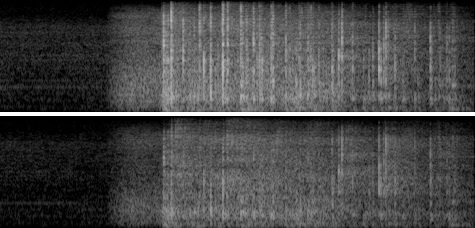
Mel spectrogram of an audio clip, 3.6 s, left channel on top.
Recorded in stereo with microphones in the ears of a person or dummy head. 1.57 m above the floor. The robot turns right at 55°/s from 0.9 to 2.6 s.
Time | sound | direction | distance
1.2 | crumpling | 55° left (ahead or behind) | 0.5 m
